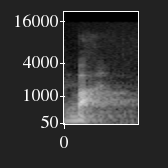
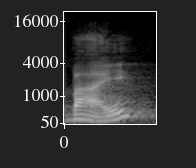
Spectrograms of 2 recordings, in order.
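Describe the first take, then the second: First: The vowel is plain, sounding like 'bah'. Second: The vowel glides, sounding like 'bye'. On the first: This is how most speakers actually say it. "but most speakers say ba" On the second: This is how the spelling suggests it is said. "So you would expect it to be pronounced by"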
